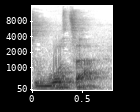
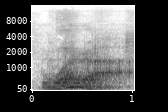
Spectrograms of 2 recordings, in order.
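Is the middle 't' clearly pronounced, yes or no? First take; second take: yes; no. First: The middle t is pronounced as a clear t sound. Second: The middle t is softened to a quick r-like sound. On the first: The speaker calls it wrong. "we don't pronounce water as water" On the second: The speaker calls it right. "It's wara"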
